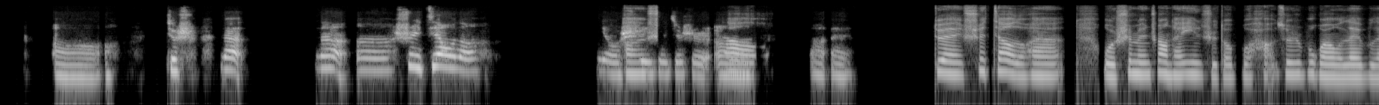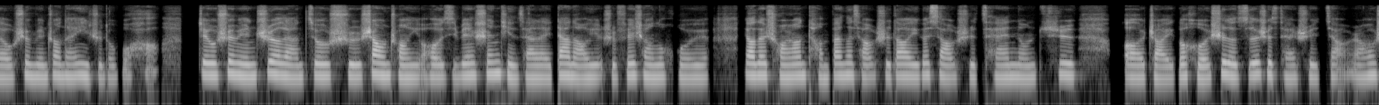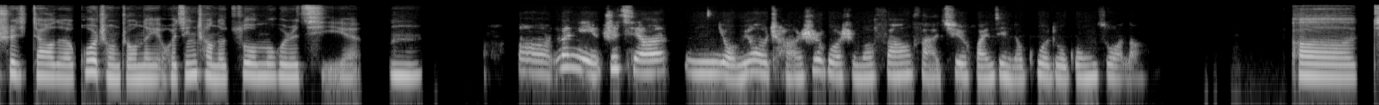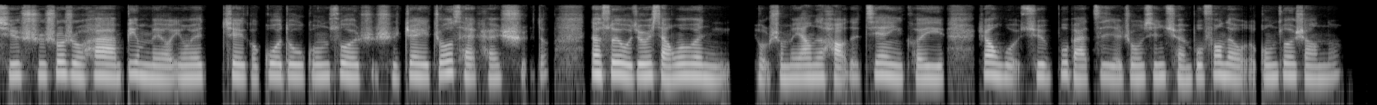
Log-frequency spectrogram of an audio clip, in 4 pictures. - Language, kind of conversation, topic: Chinese, advice, 休息时间被工作侵占让你感到精疲力尽吗？
- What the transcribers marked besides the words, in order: none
